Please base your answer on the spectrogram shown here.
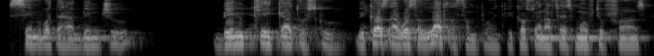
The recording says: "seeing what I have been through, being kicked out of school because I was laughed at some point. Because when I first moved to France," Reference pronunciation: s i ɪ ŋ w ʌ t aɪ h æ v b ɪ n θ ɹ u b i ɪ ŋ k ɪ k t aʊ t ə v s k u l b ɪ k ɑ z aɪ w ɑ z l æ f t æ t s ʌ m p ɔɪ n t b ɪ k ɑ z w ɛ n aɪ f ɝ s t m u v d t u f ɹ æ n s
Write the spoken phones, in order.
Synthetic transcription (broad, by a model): s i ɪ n w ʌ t aɪ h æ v b ɪ n t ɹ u b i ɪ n k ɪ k aʊ t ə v s k u l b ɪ k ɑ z aɪ w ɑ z l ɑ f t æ t s ʌ m p ɔɪ n t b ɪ k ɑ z w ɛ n aɪ f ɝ s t m u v t u f ɹ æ n s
